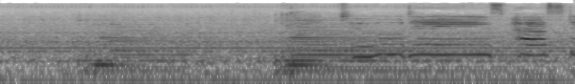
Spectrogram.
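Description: Steel-string acoustic guitar played solo, opening the song with separate plucked notes that ring on. Near the end a young female voice starts singing over it.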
